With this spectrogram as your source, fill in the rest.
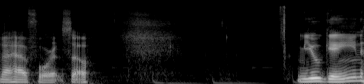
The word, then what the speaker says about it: Mugen: Mugen? How do you get gain out of G-E-N? Is that really the pronunciation?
